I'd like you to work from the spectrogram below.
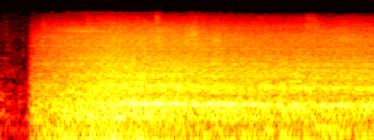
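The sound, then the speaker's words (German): Steady, broad rumble in the mezzanine of an underground metro station in northern Kharkiv, cold and drafty, with a low mechanical drone and faint murmur of voices, like a train running. “Die ältere Dame sitzt im Zwischengeschoss einer U-Bahn-Station im Norden von Kharkiv.”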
